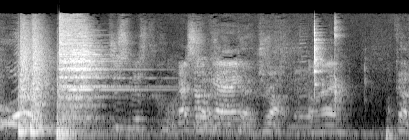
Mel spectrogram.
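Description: Drum kit struck twice in quick succession in the first second, the second hit a cymbal crash that rings on for about a second.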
